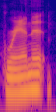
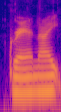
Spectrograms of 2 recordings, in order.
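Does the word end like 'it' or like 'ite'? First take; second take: it; ite. First: The word ends with a short 'it' sound. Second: The word ends with a long 'ite' sound. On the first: The speaker calls it right. "I know it's pronounced granite" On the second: The speaker calls it wrong. "saying granite to finish the trio of ites"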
